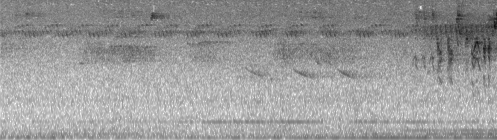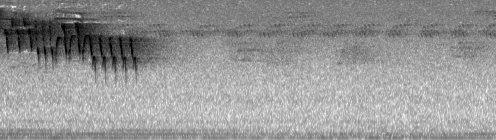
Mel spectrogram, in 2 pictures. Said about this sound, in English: Notice your surroundings by just listening to the beautiful sounds around. Once again, those birds, the fresh air, the green lushes.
